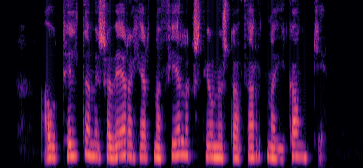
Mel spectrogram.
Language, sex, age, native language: Icelandic, female, 40-49, Icelandic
